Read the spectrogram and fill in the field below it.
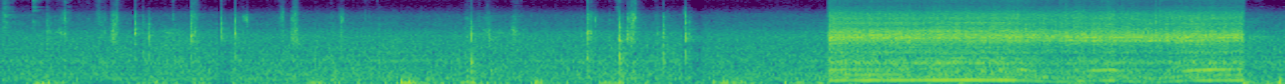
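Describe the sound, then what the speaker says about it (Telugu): Faint clinks and shuffling give way to a mixer grinder whirring loudly for several seconds, grinding ingredients with water into a smooth paste, its pitch dipping as it churns, then it stops. "దీంతో వాటర్ వేసుకొని మెత్తగా పేస్ట్ లాగా చేసుకోవాలి ఫ్రెండ్స్."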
